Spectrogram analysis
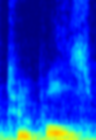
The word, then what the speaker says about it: tuple: Some people call them tuples instead of tuples, but either pronunciation is considered acceptable.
